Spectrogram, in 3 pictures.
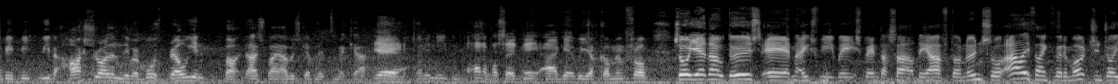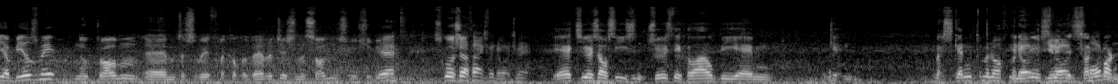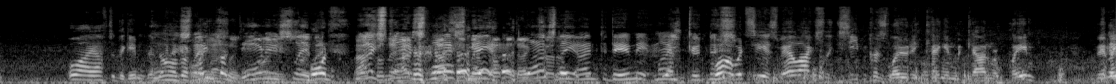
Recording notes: Reaction for outside Ibrox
